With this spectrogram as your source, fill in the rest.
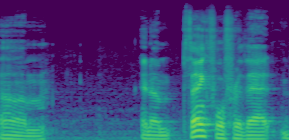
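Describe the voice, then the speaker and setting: A man with an ordinary speaking voice talks at a fairly slow pace, his pitch fairly low and its variation ordinary. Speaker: podcast co-host. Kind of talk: casual banter. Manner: self-deprecating, joking.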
